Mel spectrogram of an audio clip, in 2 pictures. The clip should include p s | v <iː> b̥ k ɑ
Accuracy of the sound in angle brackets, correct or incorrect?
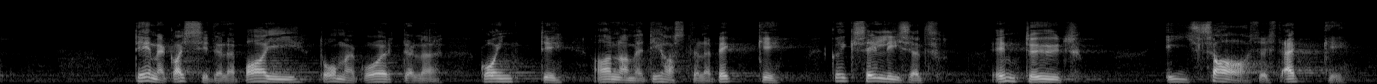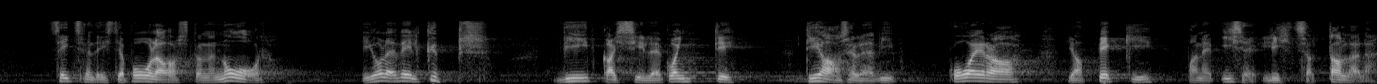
correct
